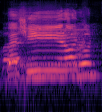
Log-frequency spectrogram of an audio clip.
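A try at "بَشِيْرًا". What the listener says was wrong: good,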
